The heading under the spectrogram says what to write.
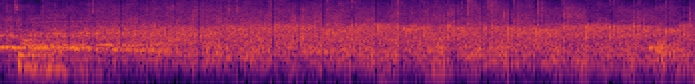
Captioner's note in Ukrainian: оплески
